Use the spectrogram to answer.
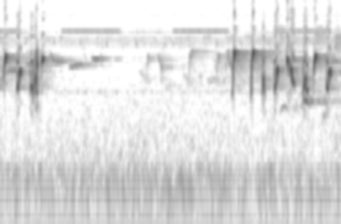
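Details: Red-whiskered bulbul singing to lure wild birds, a short whistled flourish, a pause with faint softer notes, then a longer bright run of falling, ringing whistles.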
